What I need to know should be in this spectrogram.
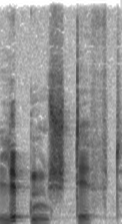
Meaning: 1. lipstick (stick of coloring substance) 2. lipstick (the substance as such)
- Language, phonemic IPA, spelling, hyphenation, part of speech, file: German, /ˈlɪpənˌʃtɪft/, Lippenstift, Lip‧pen‧stift, noun, De-Lippenstift.ogg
